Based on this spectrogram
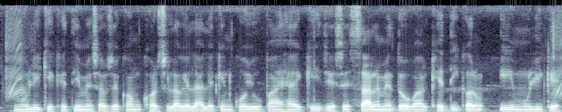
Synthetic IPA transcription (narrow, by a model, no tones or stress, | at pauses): muːlikekʰeːt̪imẽsəbsekəmkʰəɾt͡ʃləɡeːlaleːkɪnkoːiʊpaːjɦɛkid͡ʒɛːsesaːlmẽd̪oːbaːɾkʰeːt̪ikəɾũ | imuːlike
